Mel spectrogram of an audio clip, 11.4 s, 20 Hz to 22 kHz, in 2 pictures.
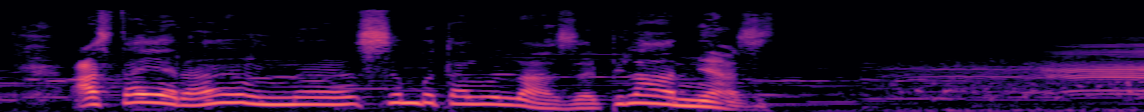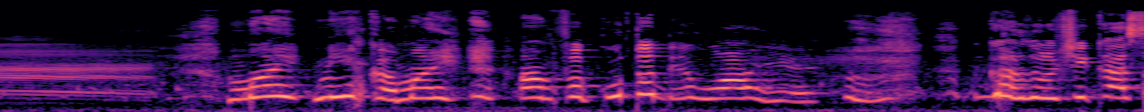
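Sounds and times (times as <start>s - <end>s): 
speech: 0.4s - 3.9s, 6.8s - 11.4s
dying goat bleating after being struck by a falling rock: 4.4s - 7.6s, 9.4s - 10.4s.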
